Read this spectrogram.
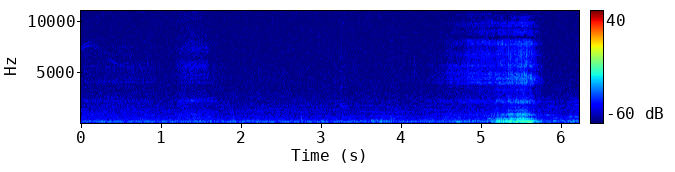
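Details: Quiet low rumbling breathing with one louder rattling snore toward the end, from a sleeping boy; snoring.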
